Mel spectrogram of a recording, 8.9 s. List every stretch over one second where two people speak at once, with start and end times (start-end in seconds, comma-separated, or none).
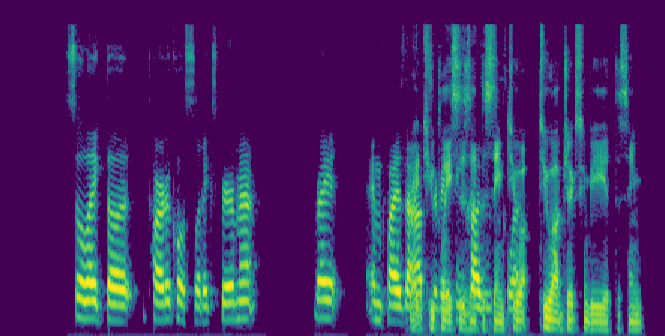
5.4-7.0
